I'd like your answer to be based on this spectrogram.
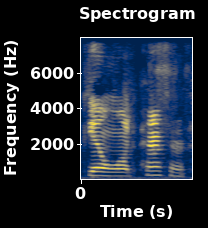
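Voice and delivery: plain reading voice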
